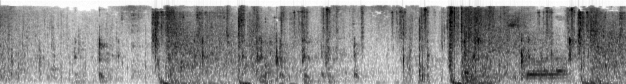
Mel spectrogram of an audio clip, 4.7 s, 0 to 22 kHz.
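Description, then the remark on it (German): Video game fire from a standard assault rifle bursts in after a quieter second, rattling off rapid, loud shots in dense sustained volleys, about ten shots aimed at a player's head, with a brief voice-like tone near the end. “Ich habe 10 Schüsse gemacht, der war immer auf deinen Kopf, Bro.”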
